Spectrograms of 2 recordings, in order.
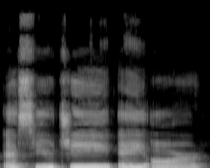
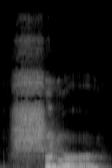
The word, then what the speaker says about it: sugar: desserts very sweet sugar s-u-g-a-r sugar sugar if you noticed even though there's not an sh at the beginning of the word you pronounce it like you hear an sh sugar sugar number 29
